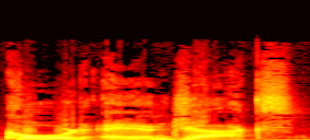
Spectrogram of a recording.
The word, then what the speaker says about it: Chord and Jocks: It rhymes. You know, you got his name, Jordan Cox. Then you do the C and the J, and you kind of reverse them a little bit. Chord and Jocks.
